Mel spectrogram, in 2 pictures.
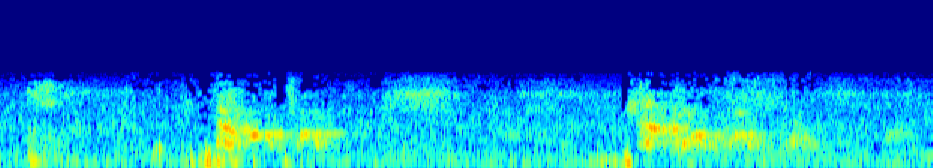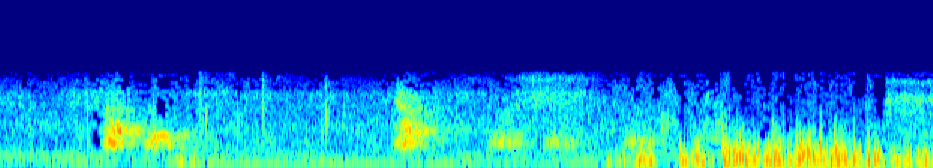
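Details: Akita, a large Japanese spitz dog breed, giving short sharp barks in scattered bursts, with people talking between and over the barks and a dense low rumbling noise toward the end.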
